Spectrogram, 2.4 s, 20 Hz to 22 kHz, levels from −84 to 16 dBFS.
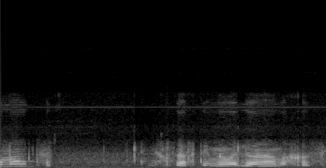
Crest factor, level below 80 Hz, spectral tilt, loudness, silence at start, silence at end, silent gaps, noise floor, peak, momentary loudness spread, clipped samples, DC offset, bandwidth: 18 dB; -60 dBFS; -3.5 dB/octave; -23 LUFS; 0 s; 0 s; none; -48 dBFS; -8 dBFS; 18 LU; under 0.1%; under 0.1%; 10 kHz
